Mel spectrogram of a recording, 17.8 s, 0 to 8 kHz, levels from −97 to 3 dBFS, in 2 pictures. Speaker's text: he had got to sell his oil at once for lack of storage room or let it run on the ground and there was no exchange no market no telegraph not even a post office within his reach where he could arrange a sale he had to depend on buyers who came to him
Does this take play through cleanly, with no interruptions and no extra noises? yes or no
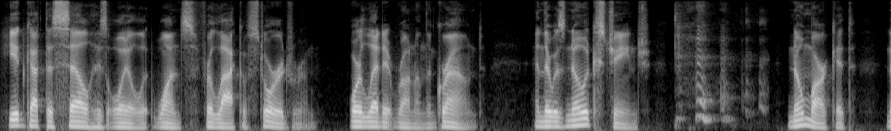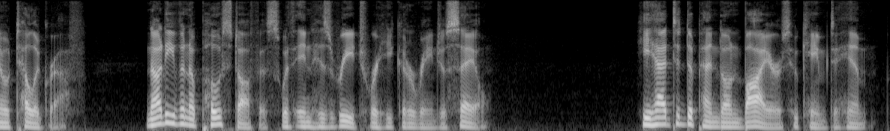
no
